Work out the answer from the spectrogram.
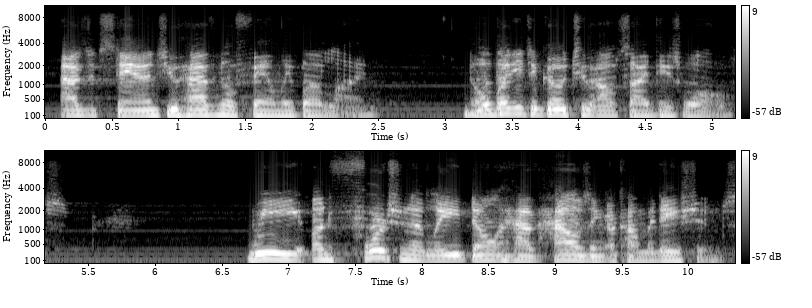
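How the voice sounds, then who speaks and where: Guy playing creepy secret facility interrogator, lowish husky voice, formal n detached, horror audio drama. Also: a bit bright, low-quality recording. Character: cold, clinical male interrogator at a secret facility.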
